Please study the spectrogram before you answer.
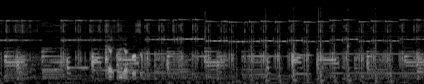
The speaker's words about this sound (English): So, this is going to be the sound you need to press enter on to get coins.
